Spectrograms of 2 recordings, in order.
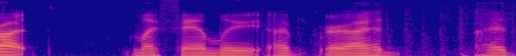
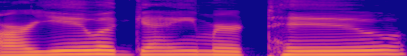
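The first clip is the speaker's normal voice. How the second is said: booming, very slow, loud, drawn-out Southern drawl; 6 semitones higher, 9 dB louder than usual. Retelling what the kid's mom asked during the deal: imitating a southern accent. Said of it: "she was really southern".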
